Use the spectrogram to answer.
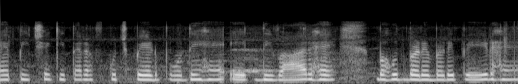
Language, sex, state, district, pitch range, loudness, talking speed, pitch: Hindi, female, Uttar Pradesh, Shamli, 220-230 Hz, -15 LUFS, 185 wpm, 220 Hz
